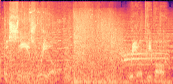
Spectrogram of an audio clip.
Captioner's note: aircraft crashes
